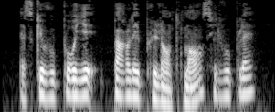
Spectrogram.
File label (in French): slowly, fr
